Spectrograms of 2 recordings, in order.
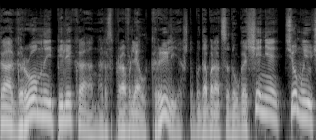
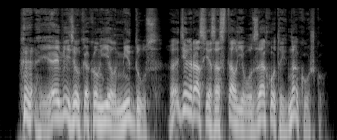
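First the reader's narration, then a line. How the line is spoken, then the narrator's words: Chuckling. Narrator (Russian): хохотнул Буран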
